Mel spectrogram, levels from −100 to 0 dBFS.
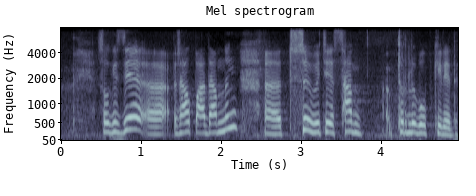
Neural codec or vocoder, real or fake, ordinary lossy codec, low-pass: none; real; none; 7.2 kHz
